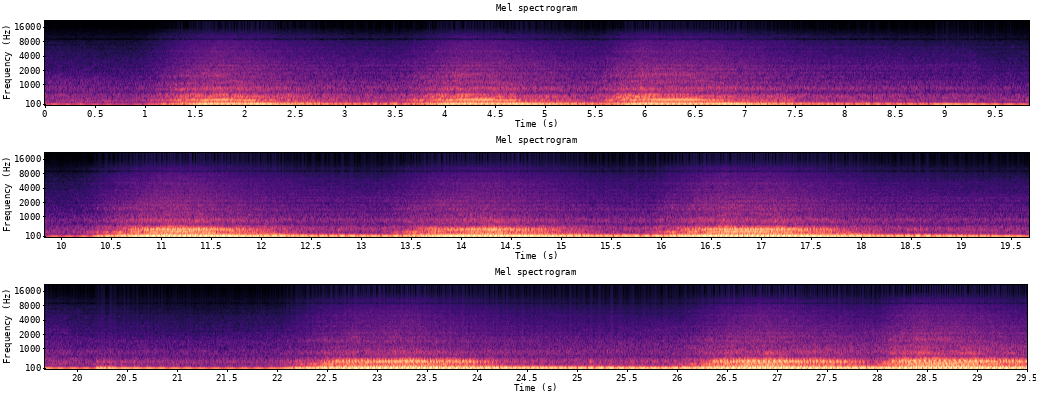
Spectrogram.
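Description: Dodge Durango idling and blipped three times in each of the Eco, Sport and Race settings of a Panthera LEO MAGNA Sound Booster, an active exhaust speaker that adds a synthesized exhaust note. Each rev rises and falls back to a steady idle drone. Each setting is louder than the last: the change to Sport comes about ten seconds in, and the change to Race about twenty-two seconds in.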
